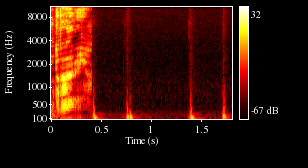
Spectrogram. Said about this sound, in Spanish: Tu latido.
